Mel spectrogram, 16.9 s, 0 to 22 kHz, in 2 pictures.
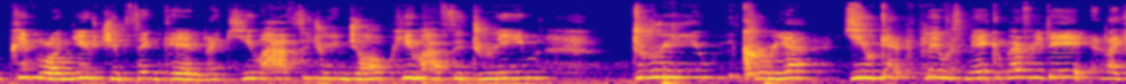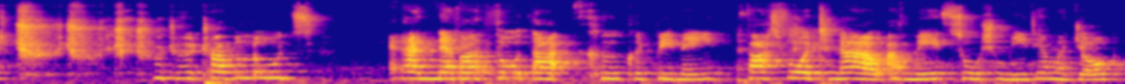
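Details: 28-year-old woman, stammering since age 5, treated with speech therapy and the McGuire programme breathing technique, so speech may be largely controlled; reports anxiety and depression; stuttering.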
